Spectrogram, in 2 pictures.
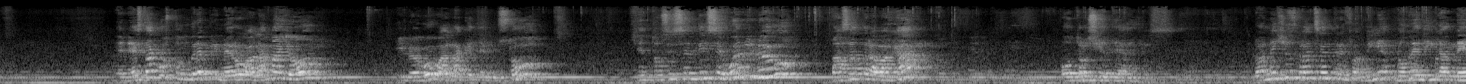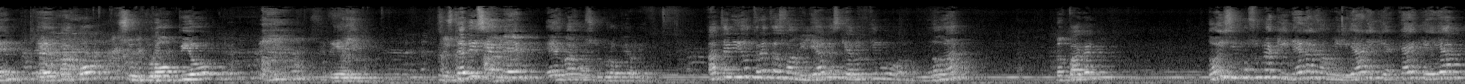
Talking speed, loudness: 150 wpm, -18 LUFS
